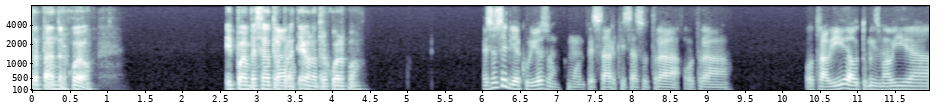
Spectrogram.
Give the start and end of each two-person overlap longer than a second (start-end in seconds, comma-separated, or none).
none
